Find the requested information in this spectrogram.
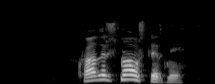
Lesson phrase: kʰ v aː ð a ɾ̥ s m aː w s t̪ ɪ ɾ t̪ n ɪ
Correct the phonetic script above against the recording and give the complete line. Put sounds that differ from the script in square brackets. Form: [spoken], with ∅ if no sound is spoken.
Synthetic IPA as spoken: kʰ v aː ð [ɛ] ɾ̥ s m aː w s t̪ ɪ ɾ t̪ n ɪ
